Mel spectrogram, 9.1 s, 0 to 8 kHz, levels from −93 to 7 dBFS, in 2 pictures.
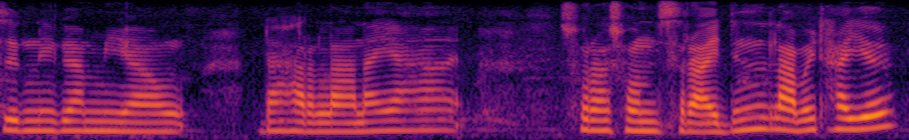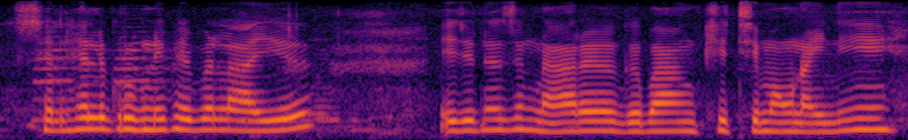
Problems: constant background noise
